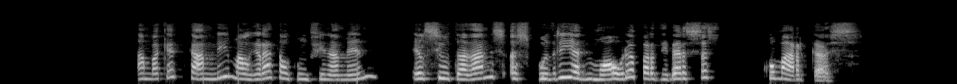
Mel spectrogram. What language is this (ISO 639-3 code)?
cat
